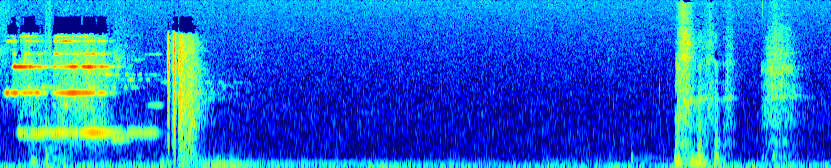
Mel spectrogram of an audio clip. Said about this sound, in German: Der Wecker, das Handy oder keine Ahnung, was klingelt.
